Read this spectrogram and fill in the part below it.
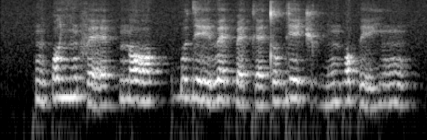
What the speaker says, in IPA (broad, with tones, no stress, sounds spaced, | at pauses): kʷ ĩ˨ ɓ ɔ˦ ɲ ũ˦ f ɛ˨ | n ɔ˦ | ɓ ʊ˦ d eː˦˨ β ɛ˦˨ k͡p ɛ˨ k ɛ˨ t o˦ ɡ eː˦ t͡ʃ ʊ˨ ɡ͡b ũ˨˦ b ɔ˦ p eː˨ j ũ˦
